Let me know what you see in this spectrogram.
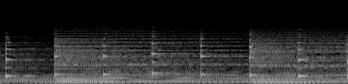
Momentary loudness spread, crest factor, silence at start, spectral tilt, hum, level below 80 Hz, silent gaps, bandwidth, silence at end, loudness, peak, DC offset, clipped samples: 5 LU; 20 dB; 0 s; -7.5 dB/octave; none; -48 dBFS; none; 8.8 kHz; 0 s; -30 LUFS; -10 dBFS; under 0.1%; under 0.1%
